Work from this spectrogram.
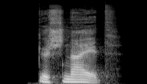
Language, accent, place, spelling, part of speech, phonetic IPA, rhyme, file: German, Germany, Berlin, geschneit, verb, [ɡəˈʃnaɪ̯t], -aɪ̯t, De-geschneit.ogg
- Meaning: past participle of schneien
